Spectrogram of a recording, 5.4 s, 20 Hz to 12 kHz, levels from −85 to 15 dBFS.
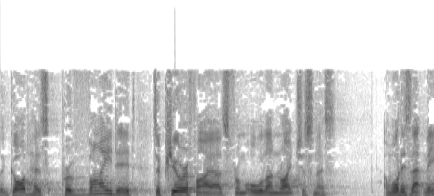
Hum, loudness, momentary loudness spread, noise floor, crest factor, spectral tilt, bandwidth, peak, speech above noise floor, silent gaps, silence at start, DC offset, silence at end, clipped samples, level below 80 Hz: none; -17 LUFS; 10 LU; -54 dBFS; 16 dB; -5.5 dB/octave; 8 kHz; 0 dBFS; 38 dB; none; 0 s; under 0.1%; 0 s; under 0.1%; -60 dBFS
